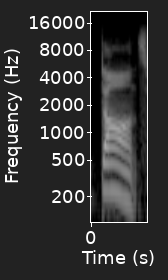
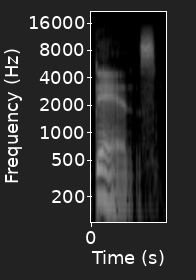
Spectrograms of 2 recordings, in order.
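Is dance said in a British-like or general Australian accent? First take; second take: British-like; general Australian. First: It is said with a British-like accent. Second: It is said with a general Australian accent. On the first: The speaker is from South Australia. "have more of a British accent. So they will say dance" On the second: The speaker is from elsewhere in Australia. "rather than dance"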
